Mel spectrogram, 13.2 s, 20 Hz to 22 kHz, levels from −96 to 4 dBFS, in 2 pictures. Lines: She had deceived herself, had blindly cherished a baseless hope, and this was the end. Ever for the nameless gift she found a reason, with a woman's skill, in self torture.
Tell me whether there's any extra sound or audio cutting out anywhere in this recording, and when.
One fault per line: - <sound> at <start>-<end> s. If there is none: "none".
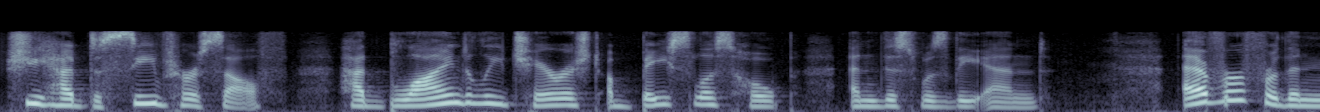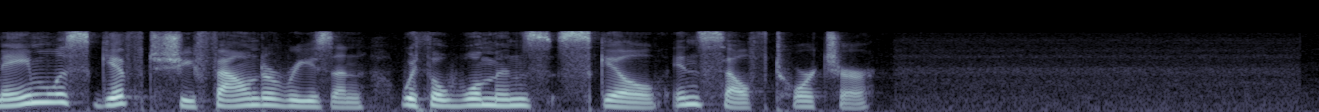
none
